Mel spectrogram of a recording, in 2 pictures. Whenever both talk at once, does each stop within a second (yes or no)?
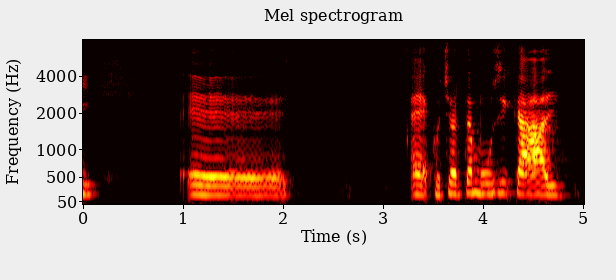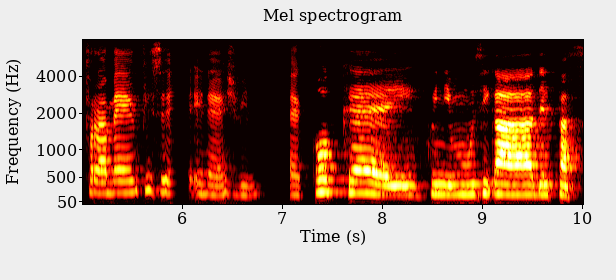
yes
